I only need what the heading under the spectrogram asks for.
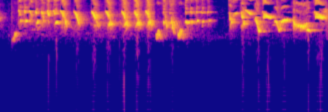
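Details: White-rumped shama song used as a lure to provoke contest birds into aggression and full repertoire; dense, high, varied whistles and rapid twittering phrases, a brief pause near the middle, then more fast, sweeping notes.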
